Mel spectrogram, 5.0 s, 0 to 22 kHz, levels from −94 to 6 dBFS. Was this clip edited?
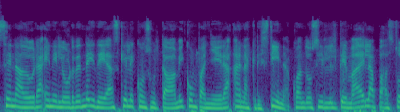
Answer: no; 0 cuts

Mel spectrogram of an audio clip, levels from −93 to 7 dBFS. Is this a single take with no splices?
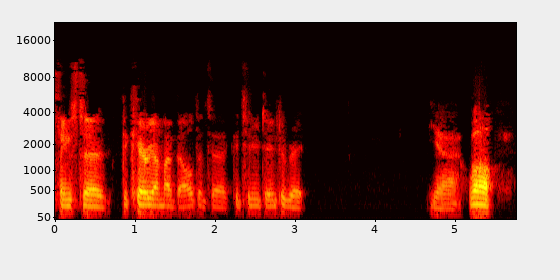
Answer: yes; 0 cuts

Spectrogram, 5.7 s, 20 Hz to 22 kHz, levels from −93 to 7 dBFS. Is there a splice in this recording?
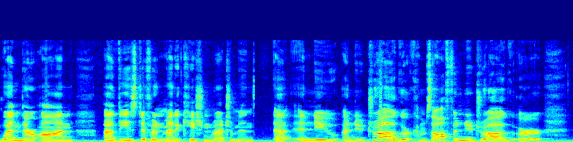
yes; 1 cut; at 2.5 s

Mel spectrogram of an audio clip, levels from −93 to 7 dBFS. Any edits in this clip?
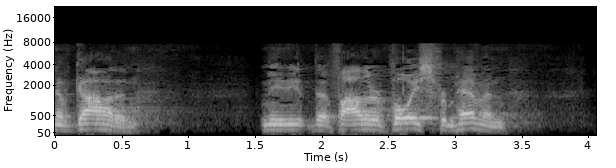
no; 0 cuts

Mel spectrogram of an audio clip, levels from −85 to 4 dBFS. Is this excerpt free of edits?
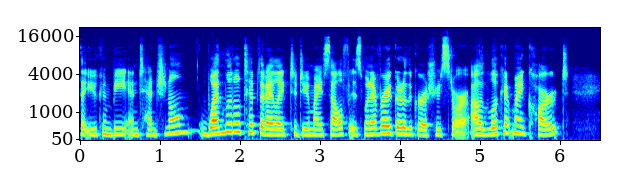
yes; 0 cuts

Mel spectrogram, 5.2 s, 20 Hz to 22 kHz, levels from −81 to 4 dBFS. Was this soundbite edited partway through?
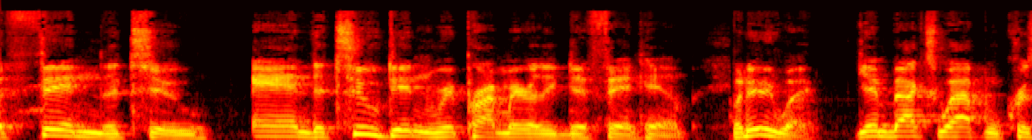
yes; 2 cuts; at 1.1 s, 3.6 s

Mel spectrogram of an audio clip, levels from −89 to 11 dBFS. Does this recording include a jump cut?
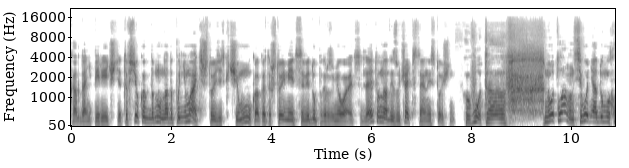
no; 0 cuts

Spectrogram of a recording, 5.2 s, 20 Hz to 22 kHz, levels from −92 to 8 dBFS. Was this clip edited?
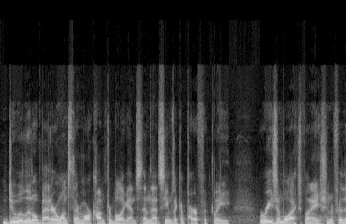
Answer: no; 0 cuts

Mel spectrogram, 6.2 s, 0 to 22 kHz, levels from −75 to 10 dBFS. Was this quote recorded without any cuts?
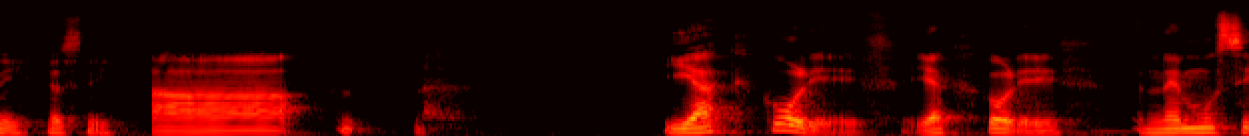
yes; 0 cuts

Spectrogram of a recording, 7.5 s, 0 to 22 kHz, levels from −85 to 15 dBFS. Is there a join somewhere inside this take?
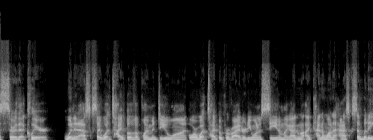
no; 0 cuts

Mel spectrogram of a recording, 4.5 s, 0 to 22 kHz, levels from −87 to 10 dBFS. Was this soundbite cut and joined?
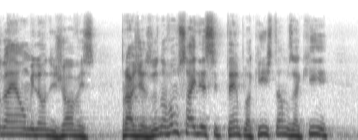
no; 0 cuts

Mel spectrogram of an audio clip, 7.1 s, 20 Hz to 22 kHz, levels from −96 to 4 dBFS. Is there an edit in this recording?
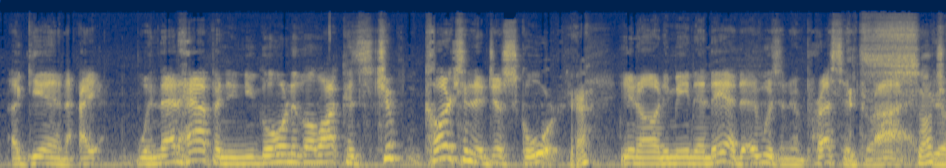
no; 0 cuts

